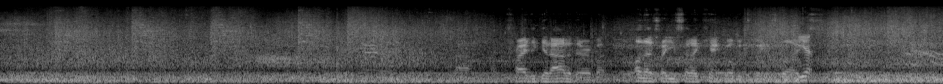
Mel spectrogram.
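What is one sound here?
A video game monster roars amid rumbling combat sounds.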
